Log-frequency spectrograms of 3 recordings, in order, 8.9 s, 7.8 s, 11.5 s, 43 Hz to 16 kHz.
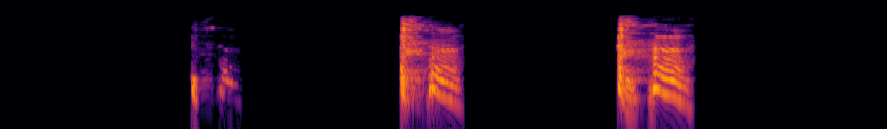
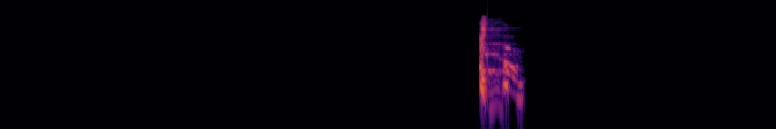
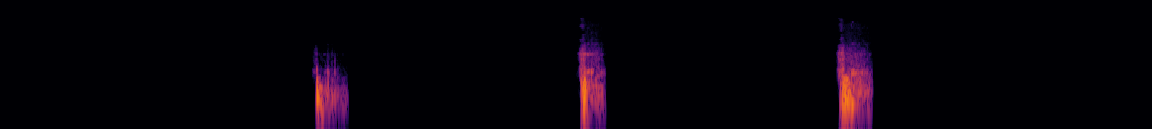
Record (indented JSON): {
  "three_cough_length": "8.9 s",
  "three_cough_amplitude": 20516,
  "three_cough_signal_mean_std_ratio": 0.26,
  "cough_length": "7.8 s",
  "cough_amplitude": 3529,
  "cough_signal_mean_std_ratio": 0.13,
  "exhalation_length": "11.5 s",
  "exhalation_amplitude": 4515,
  "exhalation_signal_mean_std_ratio": 0.14,
  "survey_phase": "beta (2021-08-13 to 2022-03-07)",
  "age": "65+",
  "gender": "Female",
  "wearing_mask": "No",
  "symptom_shortness_of_breath": true,
  "smoker_status": "Never smoked",
  "respiratory_condition_asthma": false,
  "respiratory_condition_other": false,
  "recruitment_source": "REACT",
  "submission_delay": "2 days",
  "covid_test_result": "Negative",
  "covid_test_method": "RT-qPCR",
  "influenza_a_test_result": "Negative",
  "influenza_b_test_result": "Negative"
}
